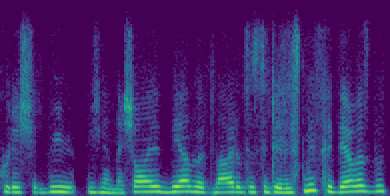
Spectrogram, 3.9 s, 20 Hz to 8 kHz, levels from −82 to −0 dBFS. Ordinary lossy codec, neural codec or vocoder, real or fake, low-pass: Opus, 32 kbps; codec, 16 kHz, 0.5 kbps, FunCodec, trained on Chinese and English, 25 frames a second; fake; 7.2 kHz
